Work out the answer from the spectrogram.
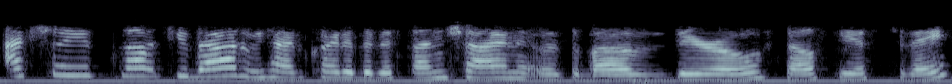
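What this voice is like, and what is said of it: Canadian accent. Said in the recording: “a Canadian accent”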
